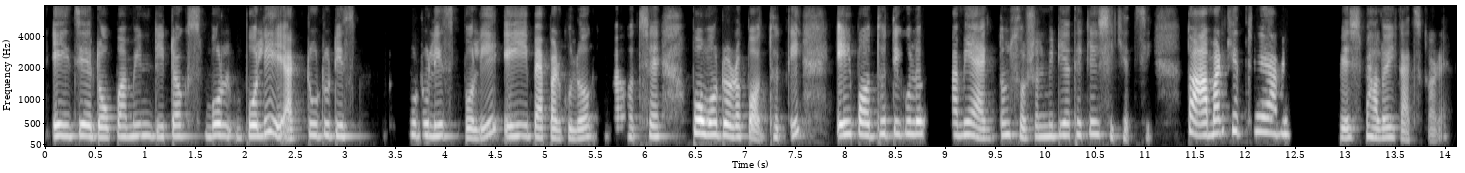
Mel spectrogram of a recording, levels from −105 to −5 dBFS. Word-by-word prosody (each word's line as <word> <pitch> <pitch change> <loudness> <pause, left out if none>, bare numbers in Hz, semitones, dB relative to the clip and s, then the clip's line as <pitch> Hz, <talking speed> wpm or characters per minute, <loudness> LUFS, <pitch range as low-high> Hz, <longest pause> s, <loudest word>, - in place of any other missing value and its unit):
এইযে 235 +1 +1
dopamine 225 +3 -1
detox 230 +1 -4 0.2
বল 245 +1 +4 0.2
বলি 235 +4 +5 0.2
আর 195 - +2
Tudu 250 0 -2
disk 230 0 -2 0.5
to do 250 -2 -3
list 230 -1 -3
বলি, 195 0 0 0.3
এই 225 - +2 0.2
ব্যাপারগুলো 195 -2 0 0.2
কিংবা 210 -2 -11
হচ্ছে 210 +4 -6 0.4
pomodoro 260 -5 +7
পদ্ধতি। 210 +3 -3 0.5
এই 260 - +5
পদ্ধতিগুলো 275 +2 +1 0.4
আমি 255 +1 0 0.2
একদম 210 +7 -5
সোশ্যাল 205 +3 -3
মিডিয়া 245 +2 -1
থেকেই 260 +1 -3
শিখেছি। 220 0 -12 0.4
তো - - -3
আমার 285 +3 +5
ক্ষেত্রে 325 -2 -4 0.2
আমি 275 0 -2 0.6
বেশ 195 0 -1
ভালোই 200 0 0
কাজ - - -8
করে। 195 - -13
230 Hz, 140 wpm, -24 LUFS, 210-255 Hz, 0.6 s, pomodoro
